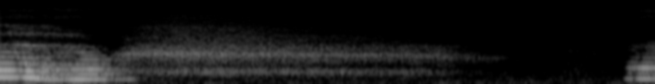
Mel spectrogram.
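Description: A long, steady exhale during a pilates class trails off slowly into quiet after a brief voiced start, close and soft, with a voice returning at the very end.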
